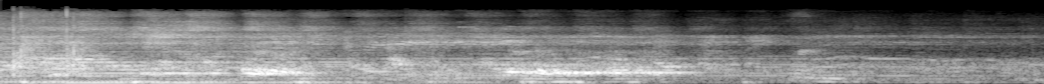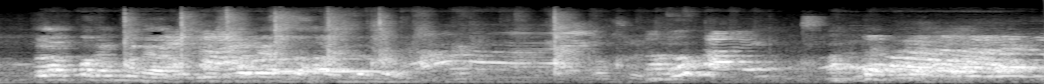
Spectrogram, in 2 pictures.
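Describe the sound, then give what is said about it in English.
Audience applause for Vanessa Hudgens as she is welcomed on stage at a live event. A person speaks first, then a burst of loud clapping follows with crowd chatter mixed in. “Right now, I'd like to welcome on stage global superstar, our very own. Put your hands together for Miss Vanessa Hudgens.”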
